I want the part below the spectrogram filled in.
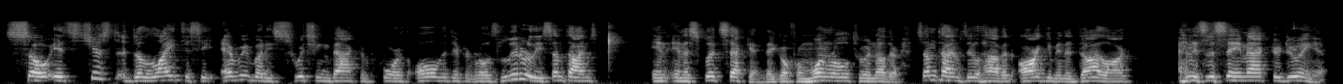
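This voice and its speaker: A man with a voice on the high side talks fairly quickly in an enthusiastic, descriptive interview, speaking as a theater director promoting a show. The audio is dull, muffled and lo-fi.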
